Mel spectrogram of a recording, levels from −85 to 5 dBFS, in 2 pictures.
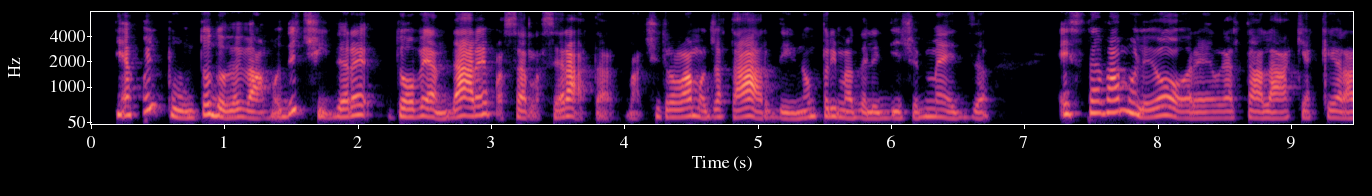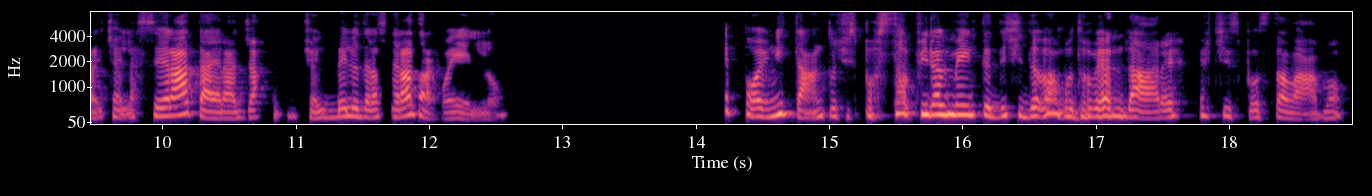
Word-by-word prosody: e 265 - 0
a 245 0 +2
quel 425 - -2
punto 195 +2 -1
dovevamo 185 -6 +1
decidere 255 - -1
dove 205 +2 +1
andare 225 +9 +6
a - - -3
passar - - -3
la - - -12
serata, - - 0
ma - - -12
ci 215 - -10
trovavamo 200 +1 +2
già 200 +2 -6
tardi, 205 -7 +4
non 185 +7 -5
prima 215 -6 -3
delle 165 -2 -5
10 170 -1 -7
e - - -9
mezza. 190 -4 -5 0.5
E 275 - +1
stavamo 310 +3 +2
le 200 -6 -2
ore 170 -8 0
in 170 - -8
realtà 175 0 -3
là 165 0 +1
a 170 - -4
chiacchierare; - - -5
cioè - - -9
la - - -9
serata 240 - +3
era 165 0 -2
già 190 +2 -7 0.3
cioè 170 - -9
il 185 - -8
bello 210 +3 -2
della 195 -1 -3
serata 245 +6 +2
era - - -5
quello. 160 +8 -8 1.7
E 345 - -8
poi 215 -9 0
ogni 270 +7 +4
tanto 220 -6 -3
ci 205 - -12
sposta 275 +7 -3
finalmente 260 -3 +5
decidevamo 225 +2 -1
dove 210 +1 -1
andare 200 -5 0
e 235 -2 -9
ci 230 -2 -9
spostavamo. 185 -1 -6
210 Hz, 180 wpm, -23 LUFS, 180-245 Hz, 1.7 s, andare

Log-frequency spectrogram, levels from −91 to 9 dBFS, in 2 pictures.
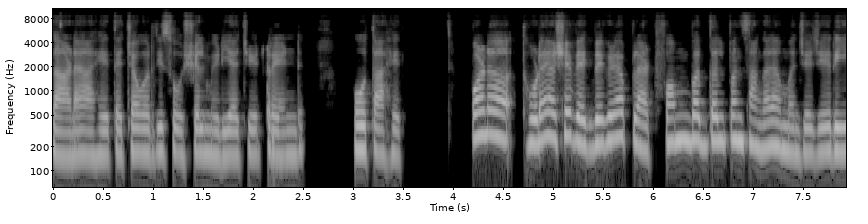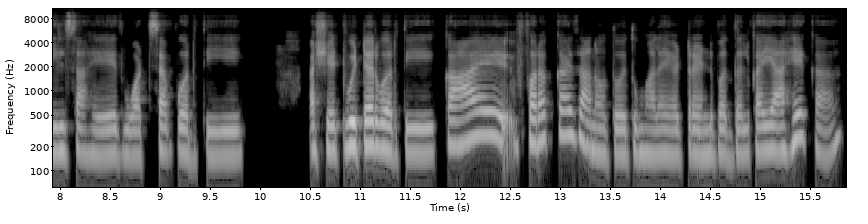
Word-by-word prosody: गाणं 155 -1 +1
आहे 160 0 -2
त्याच्यावरती 170 +1 -2
सोशल 165 -1 -2
मीडियाचे 155 +1 -3
ट्रेंड 160 0 -2 0.5
होत 185 -1 +2
आहेत. 165 -2 -2 0.7
पण 275 +2 +4
अ, 270 -3 +4 0.2
थोडे 225 +3 +2
असे 270 +1 +3
वेगवेगळ्या 230 +2 +2
प्लॅटफॉर्मबद्दल 235 +3 +1
पण 245 - +3
सांगा 200 -3 -1
ना, 205 0 +1
म्हणजे 170 -2 -2
जे 170 +2 -1
रील्स 175 0 +1
आहेत. 165 -1 -3
WhatsAppवरती, 160 -1 -2 0.7
असे 180 0 +2
Twitterवरती. 195 -4 +5 0.3
काय 250 +5 +3 0.2
फरक, 230 +2 +4
काय 280 0 +2
जाणवतोय 170 - -1
तुम्हाला 165 -1 -3
या 160 -1 -2
ट्रेंडबद्दल? 165 -1 -2
काही 180 +1 +1
आहे 235 +8 +1
का? 165 -3 -6
175 Hz, 130 wpm, -27 LUFS, 165-220 Hz, 0.7 s, Twitterवरती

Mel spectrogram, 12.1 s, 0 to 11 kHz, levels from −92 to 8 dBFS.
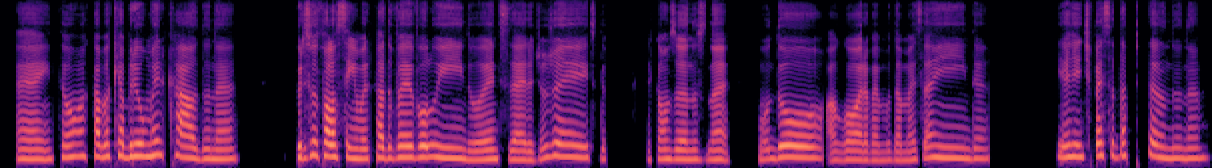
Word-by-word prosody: É, 185 0 0
então 220 +6 -2
acaba 240 -1 +1
que 250 - -1
abriu 245 +1 +4
um - - +3
mercado, 225 -7 +1
né. 185 +1 -1 0.6
Por 220 - +3
isso 220 - -2
eu - - +1
falo 245 -2 +7
assim, 215 -3 0
o - - +1
mercado 210 +2 0
vai 220 +1 +4
evoluindo, 210 -5 +2
antes 185 +2 -1
era 175 -1 -1
de 185 - -9
um 215 - -2
jeito, 230 -3 0
de 190 - -10 0.4
daqui 175 +2 -13
a - - -1
uns 190 0 -2
anos, 180 -1 -1
né, 180 0 -2 0.3
mudou, 215 +2 +3
agora 170 +1 -2
vai 165 0 -6
mudar 165 0 -7
mais 170 +3 -7
ainda, 205 -3 -1 0.7
e 220 - -2
a 225 - +3
gente 230 -1 0
vai 250 - +4
se 255 - -6
adaptando, 225 -4 -2
né. 200 +1 -2
205 Hz, 205 wpm, -22 LUFS, 185-230 Hz, 0.7 s, falo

